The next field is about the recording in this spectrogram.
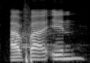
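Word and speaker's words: أفإين: Tapi di sini f-nya jangan dibaca panjang ya. Jangan afa immata, tapi fanya-nya pendek. Tah dibacanya seperti ini. Afain.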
